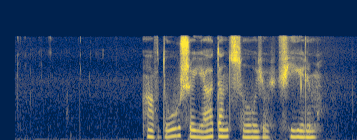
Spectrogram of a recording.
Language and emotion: Russian, sad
